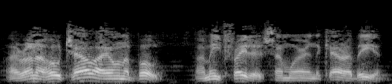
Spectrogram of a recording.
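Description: A man's voice: lowish voice, expressive, fairly quick, natural voice. A man playing a tough, wry boat skipper, terse and sardonic, in a 1950s radio drama. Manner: terse, hard-boiled, sardonic. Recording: dull old radio recording with music.

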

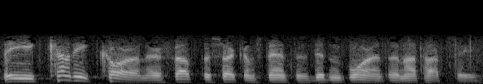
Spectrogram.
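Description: A man's voice: fairly low pitch, close to an everyday voice. Man as a stubborn older sheriff on tinny radio. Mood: firm, guarded. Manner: formal, measured, unyielding. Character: silver-haired county sheriff, firm, courtly, protective, stubborn. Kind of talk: 1950s radio drama acting. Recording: narrow hissy 1950s radio broadcast.

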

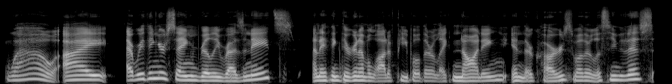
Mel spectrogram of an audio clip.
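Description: A woman's voice: lowish voice, fast. A woman hosting a casual interview podcast, chatty and enthusiastic. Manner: enthusiastic, chatty, lots of likes. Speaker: podcast host.

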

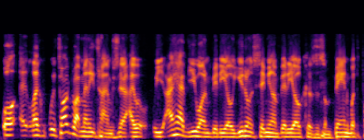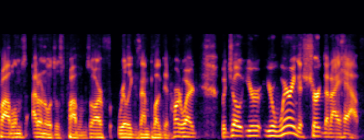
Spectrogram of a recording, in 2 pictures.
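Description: Casting: co-host male, lower voice, easy rambling chat, dry sound. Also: fairly quick, dry recording. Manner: relaxed, talkative, self-correcting. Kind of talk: casual sports talk.

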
